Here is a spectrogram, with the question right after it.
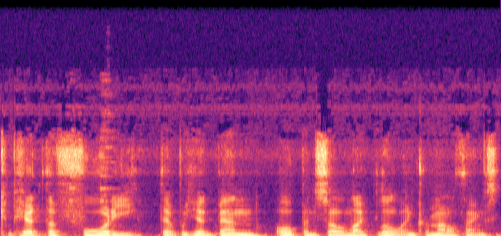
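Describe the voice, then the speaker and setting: A man speaks with a slight Boston accent and a dark, mellow tone. The background is quiet. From Boston, Massachusetts. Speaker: medical school dean. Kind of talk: leadership talk. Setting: stage with audience, walking around room. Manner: fast; animated.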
